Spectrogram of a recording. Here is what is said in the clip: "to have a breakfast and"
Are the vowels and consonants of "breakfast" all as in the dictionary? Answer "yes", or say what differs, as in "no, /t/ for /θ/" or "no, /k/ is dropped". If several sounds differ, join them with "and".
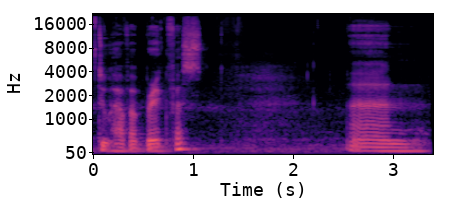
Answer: yes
